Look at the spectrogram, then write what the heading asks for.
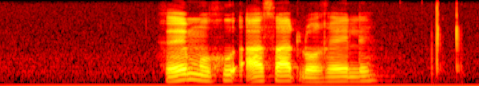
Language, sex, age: Northern Sotho, male, 20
